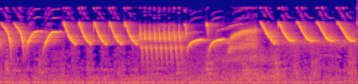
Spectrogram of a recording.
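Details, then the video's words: Canary song played to prompt breeding: rapid repeated descending whistled sweeps, a burst of fast buzzy trilling, rising slurred notes, then more loud sweeping phrases in quick succession. "PANCINGAN KENARI KAWIN AMPUH TERBARU ! KENARI APAPUN LANGSUNG GACOR MINTA KAWIN ! BEST CANARY VOICE"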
